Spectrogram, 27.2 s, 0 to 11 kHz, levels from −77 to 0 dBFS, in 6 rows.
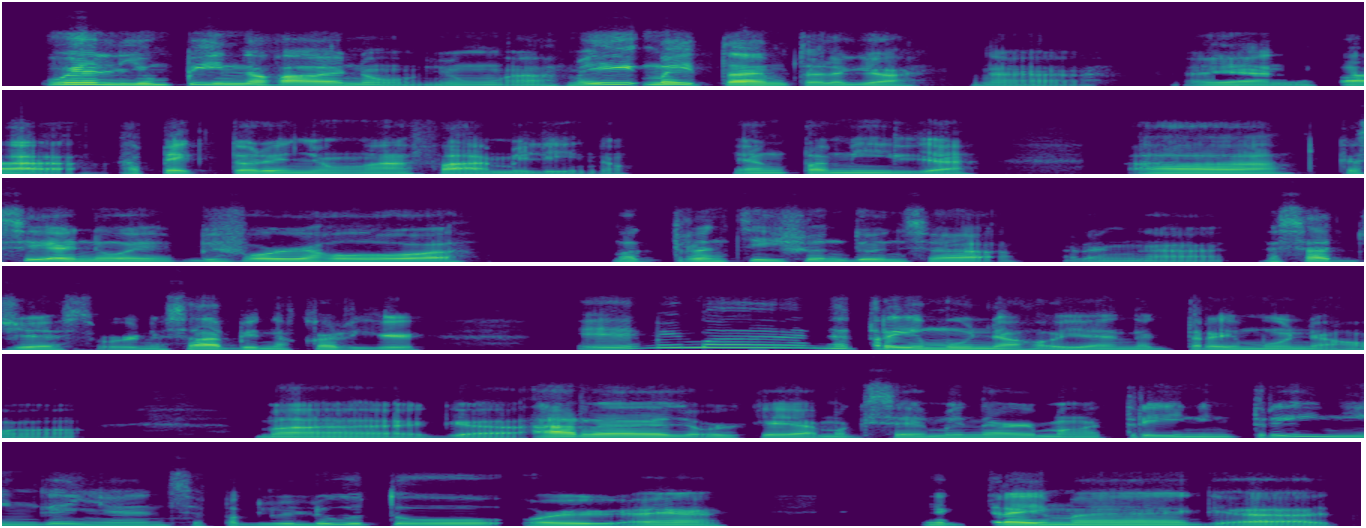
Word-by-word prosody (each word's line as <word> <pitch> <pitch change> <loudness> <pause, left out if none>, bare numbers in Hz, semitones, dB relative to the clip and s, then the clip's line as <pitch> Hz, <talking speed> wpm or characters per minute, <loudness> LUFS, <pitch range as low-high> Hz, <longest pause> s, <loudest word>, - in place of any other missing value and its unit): Well, 235 0 +9
yung 200 0 +4
pinaka 190 -6 +6
ano, 120 -2 -4
yung 120 -2 -8
ah - - -4
may 215 +4 +6
may 220 0 +7
time 145 -4 +6
talaga 110 -3 0 0.2
na - - -7 0.4
ayan 110 -2 -1
paapekto 115 - +2
rin 110 -3 0
yung 100 -1 -6
ah 100 +1 0
family - - -1
'no, - - -12 0.3
yung 120 -1 -4
pamilya. 115 -3 -1 0.5
Ah, 115 -4 +1 0.2
kasi 145 +7 0
ano 165 +5 +3
eh, 115 -3 -2
before 155 +5 0
ako 140 -6 +2 0.5
mag-transition 155 +2 -3
dun 130 +1 -3
sa 110 -3 -1 0.2
parang 70 -1 -12
ah, - - -8 0.2
na-suggest 115 -3 -2
or 105 - -3
nasabi 115 +1 +2
na 110 - -7
career, 125 -7 0 0.5
eh, 200 +3 -2
may 350 +5 -5
mga 360 -5 -3
na-try 195 -5 +2
muna 125 -6 0
ako, - - -6
ayan 105 -3 -4
nag-try 105 0 -3
muna 105 0 -4
ako - - -7 0.8
mag - - -1
ah, - - -2
aral 165 -3 +5
or 120 - -4
kaya 105 0 0
mag-seminar, 135 +7 -4
mga 105 -1 -5
training 115 -1 -4
training 195 -1 -5
ganyan 165 -4 -6
sa - - -12
pagluluto 165 - -3
or 130 -2 +2 0.2
ah, 125 -1 +2 0.7
nag-try 120 +1 +4
mag 115 -1 0
ah, - - +1
130 Hz, 140 wpm, -24 LUFS, 115-175 Hz, 0.8 s, Well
